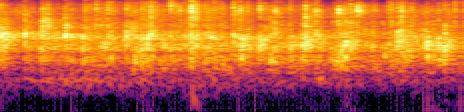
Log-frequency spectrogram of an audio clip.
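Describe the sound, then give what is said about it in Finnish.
Audience applause welcomes an author at a literary event: a dense, steady patter of clapping hands at moderate volume that lasts the whole short stretch. “Oikein lämpimät tervetuloa aplodit Satu Hassille.”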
